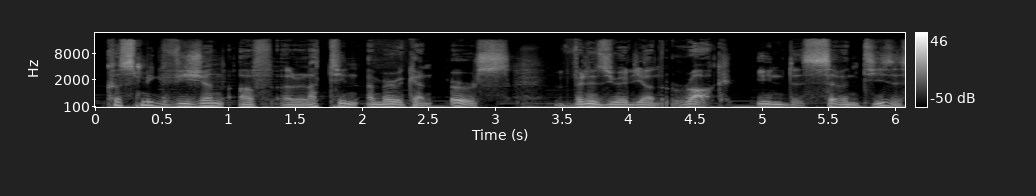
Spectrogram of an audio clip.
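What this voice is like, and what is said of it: French-accented English pronunciation. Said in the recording (French): “toujours un accent magnifique”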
